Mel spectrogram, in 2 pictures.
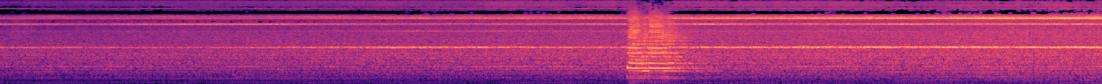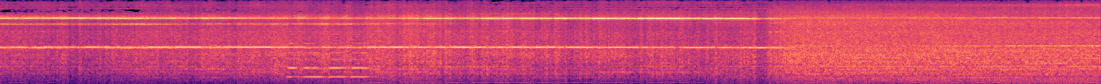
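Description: Diesel locomotives hauling a loaded grain train approach and grow steadily louder, with a short horn blast about eight seconds in. Near the end the locomotives pass close by in a loud rush of engine and wheel noise.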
